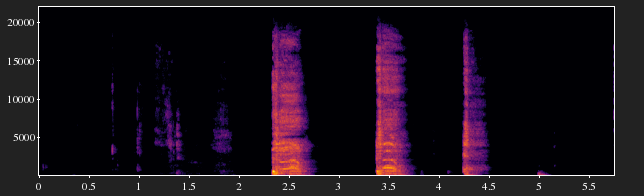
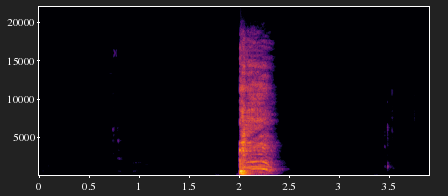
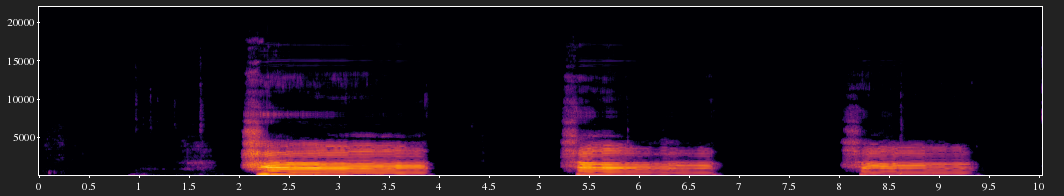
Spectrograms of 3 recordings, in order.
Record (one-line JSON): {"three_cough_length": "5.8 s", "three_cough_amplitude": 32768, "three_cough_signal_mean_std_ratio": 0.25, "cough_length": "3.9 s", "cough_amplitude": 32768, "cough_signal_mean_std_ratio": 0.19, "exhalation_length": "10.0 s", "exhalation_amplitude": 32768, "exhalation_signal_mean_std_ratio": 0.49, "survey_phase": "beta (2021-08-13 to 2022-03-07)", "age": "18-44", "gender": "Female", "wearing_mask": "No", "symptom_none": true, "smoker_status": "Current smoker (1 to 10 cigarettes per day)", "respiratory_condition_asthma": false, "respiratory_condition_other": false, "recruitment_source": "REACT", "submission_delay": "0 days", "covid_test_result": "Negative", "covid_test_method": "RT-qPCR"}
